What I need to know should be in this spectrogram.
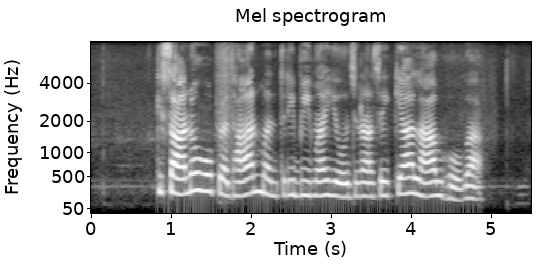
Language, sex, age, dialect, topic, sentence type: Hindi, female, 36-40, Hindustani Malvi Khadi Boli, agriculture, question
